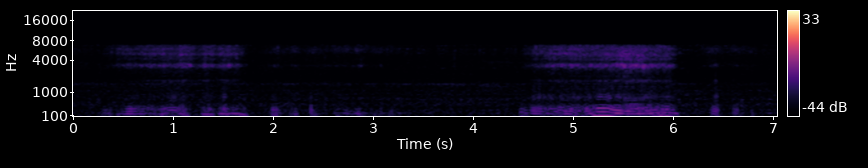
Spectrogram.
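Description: Two long, rattling, low snores with a faint whistle, separated by quieter snuffling breaths. Snoring.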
